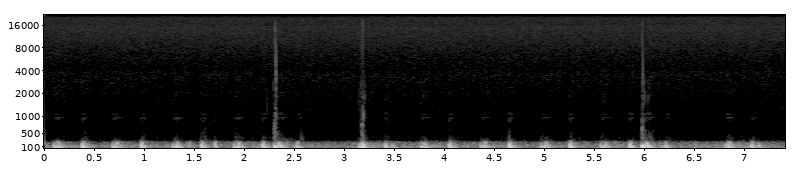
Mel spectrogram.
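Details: A male's own skipping heartbeat with an irregular rhythm, recorded while lying on his bed.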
